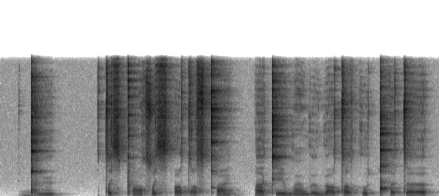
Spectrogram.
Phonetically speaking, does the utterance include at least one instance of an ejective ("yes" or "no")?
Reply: yes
